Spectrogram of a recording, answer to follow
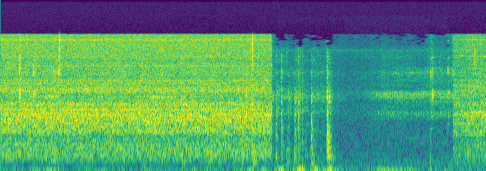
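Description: Steady hiss of background noise with a few faint clicks. About three and a half seconds in it drops abruptly to much quieter for about two seconds, then the hiss comes back.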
